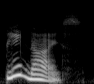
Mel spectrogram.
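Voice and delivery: sharp little reprimand; admonishing. A narrator's reading. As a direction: tell them off briskly. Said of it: "the welcoming voice admonished".

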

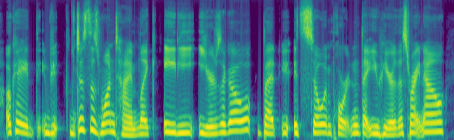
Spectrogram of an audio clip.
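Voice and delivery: ordinary talk, nothing marked

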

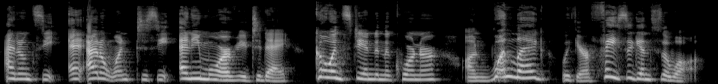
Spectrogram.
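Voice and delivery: loud, high, angry order; furious headmistress tirade; disgusted bellow. A narrator's reading. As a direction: shout the boy into the corner. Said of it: "Miss Trunchbull bellowed".

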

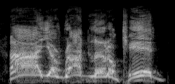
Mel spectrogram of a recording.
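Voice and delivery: high-pitched playful yell; mock outrage. Host to kid who drew him attacked, mock outraged yell. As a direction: cry out in hammed-up indignation.

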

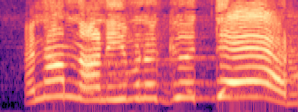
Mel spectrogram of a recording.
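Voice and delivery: high, loud protest; emphatic outburst. Real, not acted. Preacher confessing his fatherhood to the congregation, emphatic. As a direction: belt it out in comic indignation. Mock outburst about own parenting.

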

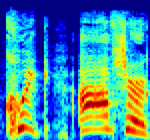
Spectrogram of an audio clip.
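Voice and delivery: high, loud call to give chase; urgent cry. Acted. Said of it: "cried April".

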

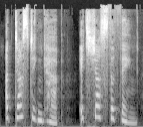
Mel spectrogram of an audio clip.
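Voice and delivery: slow touched voice. A narrator's reading. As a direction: savor the gift tenderly. Susan touched by gift.

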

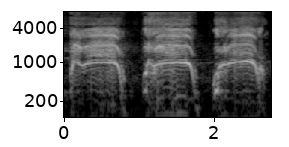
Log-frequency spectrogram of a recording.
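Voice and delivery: high shrill-pitched panic cries of ah; panicked screams. Acted. Preacher acting out a traumatized person, frightened screaming. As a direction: scream in sudden terror, over and over.

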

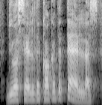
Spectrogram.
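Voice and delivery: hammed-up Italian accent, a bit slow; mock Italian accent. Shown as a demonstration. Ordering drinks at the bar in mock Italian accent. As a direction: put on a broad comic Italian accent. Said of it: "order your drinks in a northern Italian accent".

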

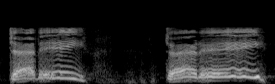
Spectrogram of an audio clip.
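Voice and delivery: put-on high, loud child calling for his dad; a stuck toddler calling out for help; imitating a little kid crying out Daddy; little boy calling. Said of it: "he'll be going".

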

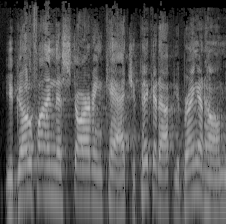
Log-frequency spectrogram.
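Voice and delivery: ordinary talk

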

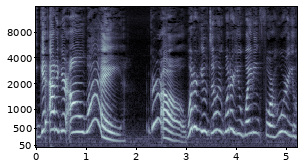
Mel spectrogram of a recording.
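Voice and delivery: high-pitched sassy telling-off; exasperated scolding. Acted. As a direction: shake some sense into her, high and insistent. Exasperated address to an imagined girl.

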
